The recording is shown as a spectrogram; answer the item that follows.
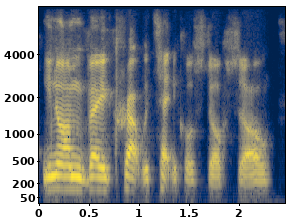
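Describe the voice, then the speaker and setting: A middle-aged man who is losing his voice, chatting casually to viewers on a livestream in an earnest, halting, rambling way. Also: medium pitch, a bit bright, dry recording. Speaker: livestream host, former boxer. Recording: dull lo-fi livestream audio.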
